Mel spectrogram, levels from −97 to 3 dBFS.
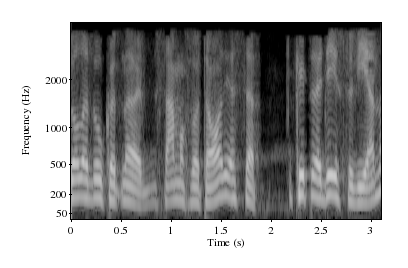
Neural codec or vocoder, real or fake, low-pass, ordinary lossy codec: codec, 16 kHz, 16 kbps, FunCodec, trained on LibriTTS, 50 frames a second; fake; 3.6 kHz; MP3, 24 kbps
